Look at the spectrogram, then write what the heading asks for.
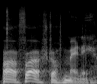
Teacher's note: Sean Connery has more of like a lisp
